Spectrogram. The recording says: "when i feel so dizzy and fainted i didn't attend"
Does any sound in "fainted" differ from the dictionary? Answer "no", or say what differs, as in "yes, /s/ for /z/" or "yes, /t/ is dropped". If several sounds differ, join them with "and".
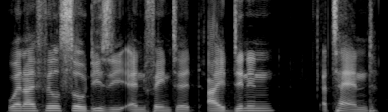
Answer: no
